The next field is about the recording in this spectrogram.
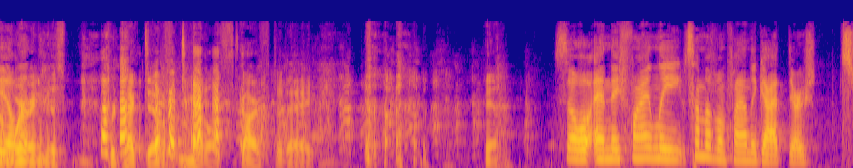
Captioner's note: some chuckles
